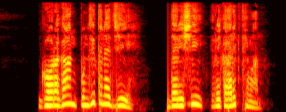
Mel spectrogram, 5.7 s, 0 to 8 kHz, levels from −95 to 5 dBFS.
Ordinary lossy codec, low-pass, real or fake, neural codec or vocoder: AAC, 48 kbps; 7.2 kHz; real; none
